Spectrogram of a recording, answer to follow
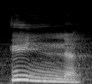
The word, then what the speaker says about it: une: une il s'écrit humaine il faut bien différencier la prononciation entre le masculin et le féminin au masculin 1 et au féminin une voilà encore deux exemples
